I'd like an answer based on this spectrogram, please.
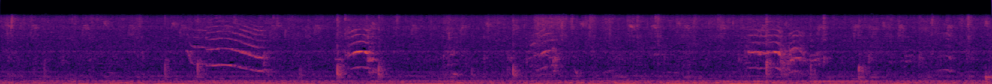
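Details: Newborn endangered red wolf pups, two just born to a mother still in labor at a zoo; thin, high squeaks and whines that slide up and down, scattered in short bursts over a steady low hum.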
